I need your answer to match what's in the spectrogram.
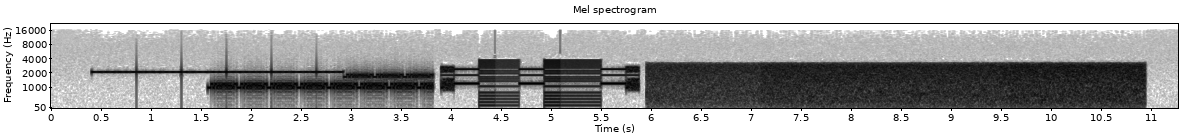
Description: Dial-up modem handshake (V.34 or later), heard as a whistle, warbles, then hiss.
